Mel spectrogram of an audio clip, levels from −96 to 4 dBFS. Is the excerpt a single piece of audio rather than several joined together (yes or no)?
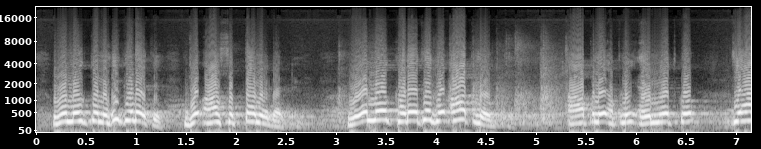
no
